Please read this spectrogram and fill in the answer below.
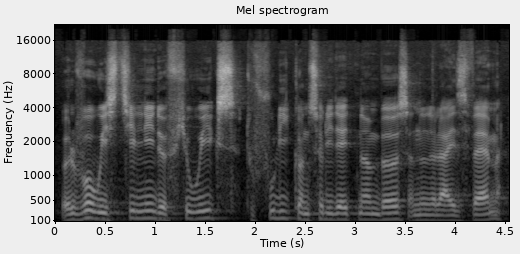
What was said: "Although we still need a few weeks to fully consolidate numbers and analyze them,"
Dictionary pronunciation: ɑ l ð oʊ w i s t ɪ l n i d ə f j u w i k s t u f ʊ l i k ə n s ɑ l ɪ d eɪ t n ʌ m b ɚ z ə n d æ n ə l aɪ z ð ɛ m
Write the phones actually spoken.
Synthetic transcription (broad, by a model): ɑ l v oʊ w i s t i l n i d ə f j u w i k s t u f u l i k ə n s ɑ l ɪ d eɪ t n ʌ m b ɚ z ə n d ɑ n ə l aɪ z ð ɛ m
